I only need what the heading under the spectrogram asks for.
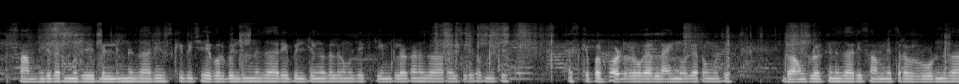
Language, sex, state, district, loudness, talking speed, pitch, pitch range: Hindi, male, Karnataka, Raichur, -20 LUFS, 300 wpm, 140 Hz, 135-140 Hz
